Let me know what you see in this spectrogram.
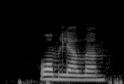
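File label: "омлялӧм" Komi-Zyrian, female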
